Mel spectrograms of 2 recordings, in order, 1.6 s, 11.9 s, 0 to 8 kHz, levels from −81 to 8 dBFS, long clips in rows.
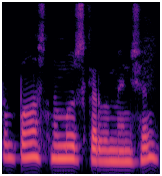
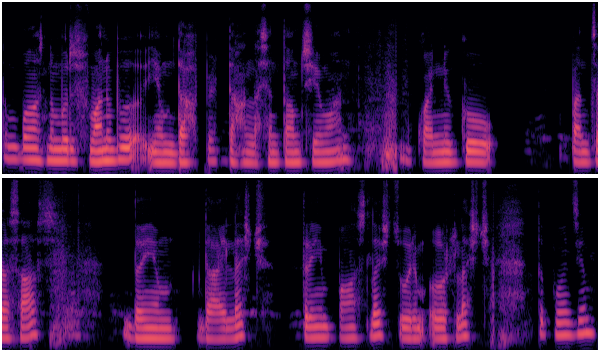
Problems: background sounds at intervals, background conversations at intervals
